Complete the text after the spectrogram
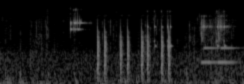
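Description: Coins clink and jingle in quick succession.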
